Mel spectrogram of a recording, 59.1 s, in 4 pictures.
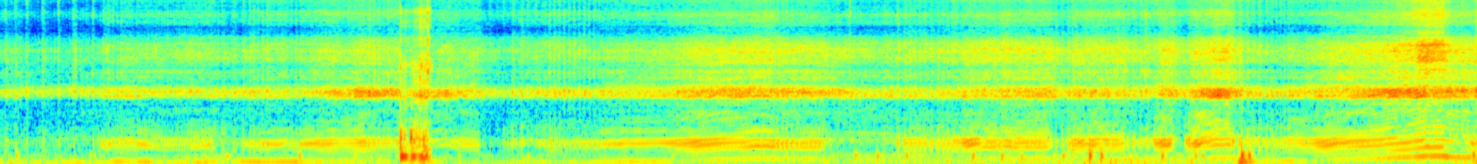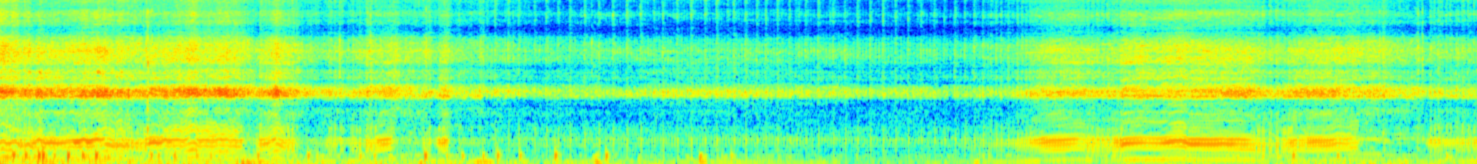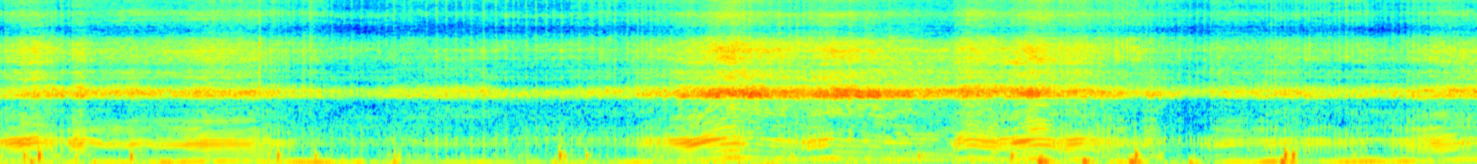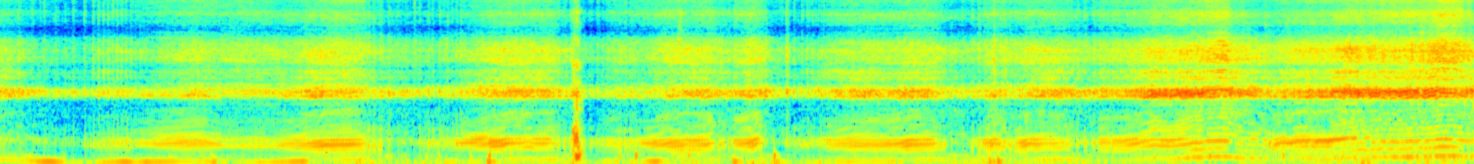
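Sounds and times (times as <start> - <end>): dirt bike engine revving: 0.0 - 59.0
sharp knock: 50.0 - 50.2.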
